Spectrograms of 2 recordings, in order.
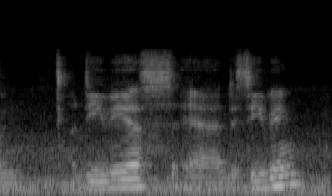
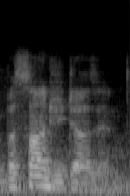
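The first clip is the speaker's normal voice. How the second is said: usual speaking voice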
